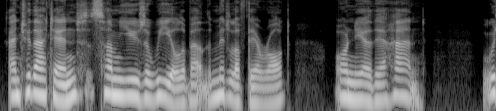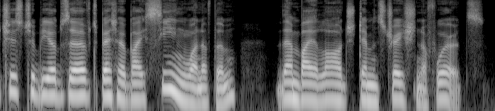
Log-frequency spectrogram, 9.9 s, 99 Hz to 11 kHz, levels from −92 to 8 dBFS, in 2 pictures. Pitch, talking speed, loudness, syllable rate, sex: 170 Hz, 220 wpm, -18 LUFS, 5.7 syllables/s, female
